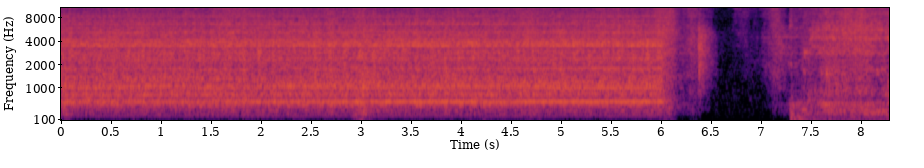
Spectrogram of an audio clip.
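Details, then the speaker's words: Washing machine with jet, on Cottons 60 with iDos 1 and 2 on, detergent dosing at the start of the wash with no water prefill: quiet steady whirring pulse about four per second, normal dosing pump operation. "There goes the detergent. One thing I'm noticing straight away as well, because this has got the jet, it doesn't do the prefill with water obviously because your this gets pumped around."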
